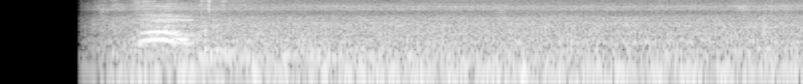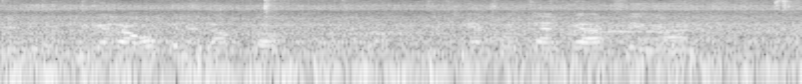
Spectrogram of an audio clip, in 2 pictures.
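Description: Crane truck's engine running with a steady low rumble, faint voices of people talking over it.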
